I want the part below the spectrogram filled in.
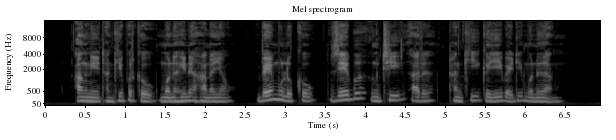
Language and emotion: Bodo, sad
